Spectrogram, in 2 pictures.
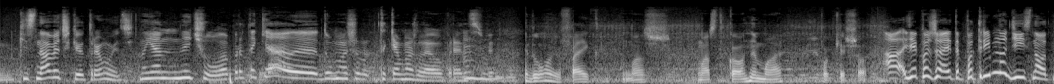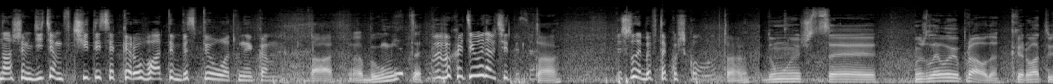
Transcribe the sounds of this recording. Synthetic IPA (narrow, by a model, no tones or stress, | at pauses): jɐkʲisʲnɑʋɪt͡ʃkɪɔt̪ɾɪmʊjʊtʲnujanɛt͡ʃulˠɐpɾɔt̪ɐkɛɐlˠɛd̪umɐjʊʃɔt̪ɐkɛmɔʒlˠɪʋɐwpɾɪnsɪ̥id̪umɐjʊfɛjk | ʊnɑs | ʊnɑst̪ɐ̥kɔɦɔnemajpɔkɪʃɔ̰tɐjɐkʋɐʒɑjɛt̪ɛpɔt̪ɾʲibnɔdʲijsʲnɔɔt̪nɑʃɪmdʲitʲɐmwt͡ʃɪt̪ɪsʲɐkeɾʊʋɑt̪ɪbespʲilˠɔt̪nɪkɐmɪt̪a̰kɐ̰bɪʊmʲit̪ɪʋɪbɪxɔtʲilˠɪnɐwt͡ʃɪt̪ɪsʲɐt̪a̰k | pʲiʃlˠɪbɪwt̪ɐkuʃkɔlˠʊt̪a̰kd̪umɐjʊʃɔ̥t̪sɛ | mɔʒlˠɪʋɐjipɾɑwd̪ɐkeɾʊʋat̪ɪ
